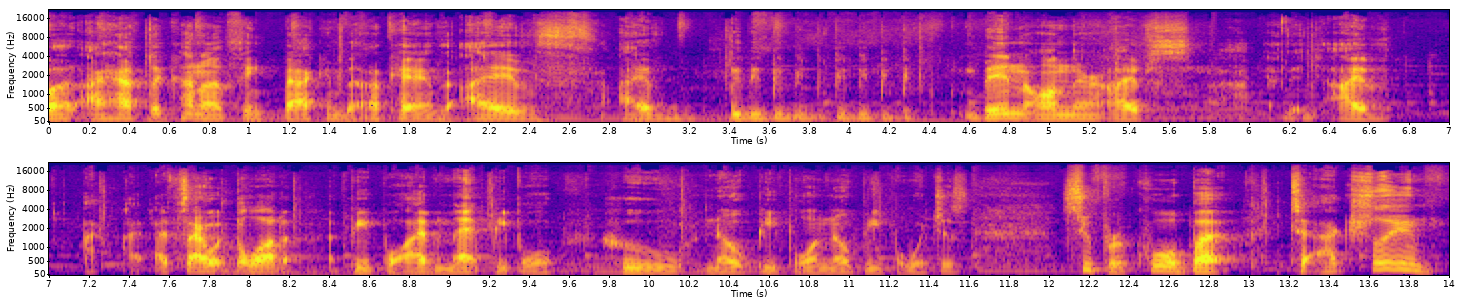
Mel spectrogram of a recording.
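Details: Adult male podcaster who stutters, with word and sound repetitions; stuttering.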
